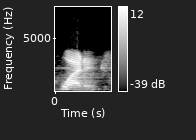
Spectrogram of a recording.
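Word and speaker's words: Juárez: How should I say it? – Juarez. – Juarez. – There you go.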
